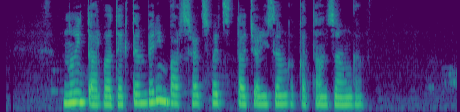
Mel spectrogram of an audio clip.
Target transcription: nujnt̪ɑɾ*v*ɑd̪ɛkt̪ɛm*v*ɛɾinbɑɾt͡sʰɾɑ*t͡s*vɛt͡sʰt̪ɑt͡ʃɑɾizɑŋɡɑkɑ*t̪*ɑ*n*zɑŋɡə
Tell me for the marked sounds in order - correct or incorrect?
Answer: correct, incorrect: b, incorrect: t͡sʰ, correct, correct

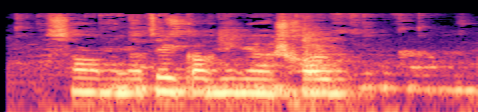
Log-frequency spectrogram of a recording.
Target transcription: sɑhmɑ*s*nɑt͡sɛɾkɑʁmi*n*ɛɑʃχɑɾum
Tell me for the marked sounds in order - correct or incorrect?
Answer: incorrect: none, correct

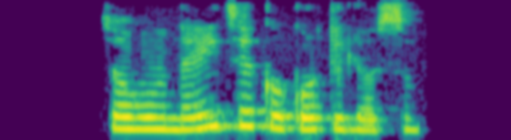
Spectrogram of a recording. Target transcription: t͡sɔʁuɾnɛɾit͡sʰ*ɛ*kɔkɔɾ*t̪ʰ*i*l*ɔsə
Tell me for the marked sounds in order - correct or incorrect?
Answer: correct, incorrect: t̪, correct

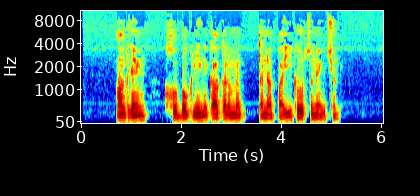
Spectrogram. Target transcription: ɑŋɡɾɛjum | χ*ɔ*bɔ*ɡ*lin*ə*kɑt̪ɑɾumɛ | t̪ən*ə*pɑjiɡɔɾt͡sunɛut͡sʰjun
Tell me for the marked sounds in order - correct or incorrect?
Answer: correct, correct, correct, incorrect: ɑ

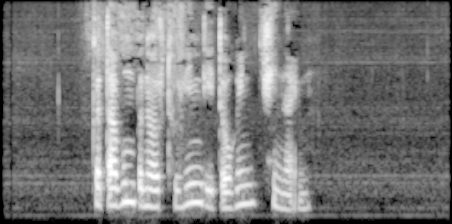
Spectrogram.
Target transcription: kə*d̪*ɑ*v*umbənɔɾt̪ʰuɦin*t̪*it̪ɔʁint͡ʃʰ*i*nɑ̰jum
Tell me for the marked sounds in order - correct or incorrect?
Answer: incorrect: t̪, correct, incorrect: d̪, correct

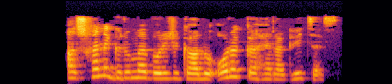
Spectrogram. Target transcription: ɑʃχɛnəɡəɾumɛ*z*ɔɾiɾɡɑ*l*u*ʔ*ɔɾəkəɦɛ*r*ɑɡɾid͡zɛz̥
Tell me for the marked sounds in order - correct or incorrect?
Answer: incorrect: v, correct, correct, correct

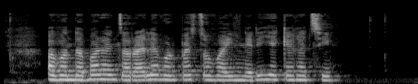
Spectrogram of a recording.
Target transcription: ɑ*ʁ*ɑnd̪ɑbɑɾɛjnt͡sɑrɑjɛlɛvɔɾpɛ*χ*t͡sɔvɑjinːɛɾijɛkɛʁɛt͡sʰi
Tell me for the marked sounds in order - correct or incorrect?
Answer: incorrect: v, incorrect: s

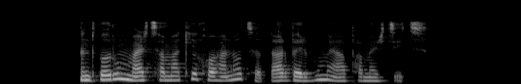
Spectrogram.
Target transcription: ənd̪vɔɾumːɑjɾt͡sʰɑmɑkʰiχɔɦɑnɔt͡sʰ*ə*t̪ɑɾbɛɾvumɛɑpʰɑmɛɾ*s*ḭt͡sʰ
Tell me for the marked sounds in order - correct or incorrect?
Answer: correct, incorrect: t͡s

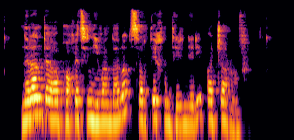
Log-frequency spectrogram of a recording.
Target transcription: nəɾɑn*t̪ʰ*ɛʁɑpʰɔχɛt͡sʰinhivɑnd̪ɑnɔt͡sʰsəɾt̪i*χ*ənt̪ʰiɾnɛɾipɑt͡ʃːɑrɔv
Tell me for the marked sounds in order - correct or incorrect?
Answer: incorrect: t̪, correct

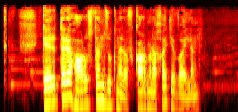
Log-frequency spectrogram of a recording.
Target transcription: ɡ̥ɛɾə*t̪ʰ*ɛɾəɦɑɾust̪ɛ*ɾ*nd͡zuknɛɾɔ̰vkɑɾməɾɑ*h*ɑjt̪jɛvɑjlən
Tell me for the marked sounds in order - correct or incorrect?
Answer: incorrect: t̪, incorrect: none, incorrect: χ

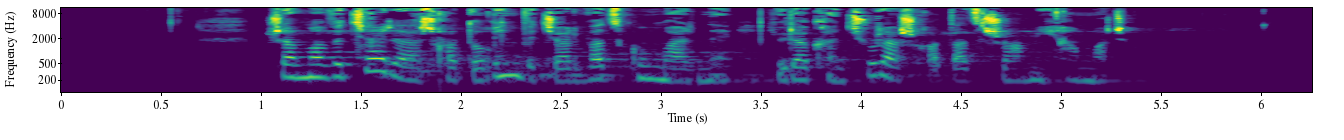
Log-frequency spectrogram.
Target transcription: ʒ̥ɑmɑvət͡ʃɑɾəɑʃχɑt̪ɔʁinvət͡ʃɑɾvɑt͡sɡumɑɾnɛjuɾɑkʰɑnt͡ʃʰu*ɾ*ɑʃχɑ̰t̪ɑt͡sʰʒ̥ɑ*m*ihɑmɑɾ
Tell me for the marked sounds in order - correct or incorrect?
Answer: correct, correct

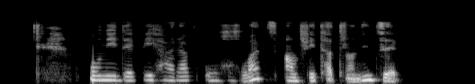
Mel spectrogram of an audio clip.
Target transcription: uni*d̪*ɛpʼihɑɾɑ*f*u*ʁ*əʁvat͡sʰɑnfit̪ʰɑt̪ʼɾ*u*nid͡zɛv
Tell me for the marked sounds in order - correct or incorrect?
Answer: correct, incorrect: v, correct, incorrect: ɔ

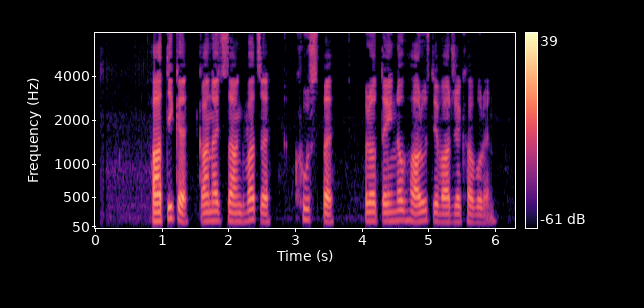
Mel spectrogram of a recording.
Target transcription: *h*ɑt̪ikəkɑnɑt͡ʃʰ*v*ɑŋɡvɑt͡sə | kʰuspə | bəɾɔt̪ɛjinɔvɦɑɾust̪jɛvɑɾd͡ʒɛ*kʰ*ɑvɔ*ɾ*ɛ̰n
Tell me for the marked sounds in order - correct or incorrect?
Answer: correct, incorrect: z, correct, correct

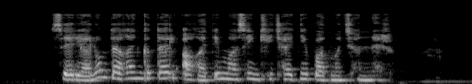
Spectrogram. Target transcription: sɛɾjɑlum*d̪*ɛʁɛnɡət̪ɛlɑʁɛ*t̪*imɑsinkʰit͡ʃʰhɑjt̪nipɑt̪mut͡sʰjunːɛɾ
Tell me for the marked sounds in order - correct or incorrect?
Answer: incorrect: t̪, correct

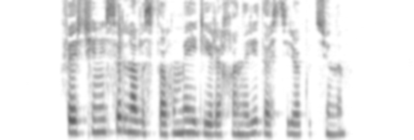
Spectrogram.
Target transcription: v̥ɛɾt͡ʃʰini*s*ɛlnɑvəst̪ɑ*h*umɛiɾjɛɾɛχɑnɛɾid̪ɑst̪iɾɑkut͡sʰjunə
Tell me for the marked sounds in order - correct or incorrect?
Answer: correct, correct

